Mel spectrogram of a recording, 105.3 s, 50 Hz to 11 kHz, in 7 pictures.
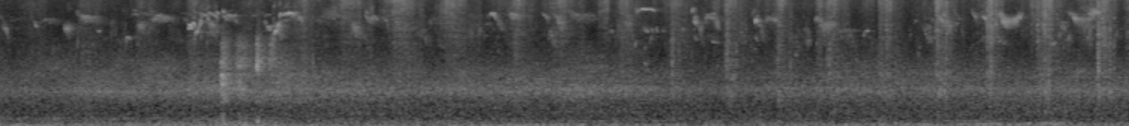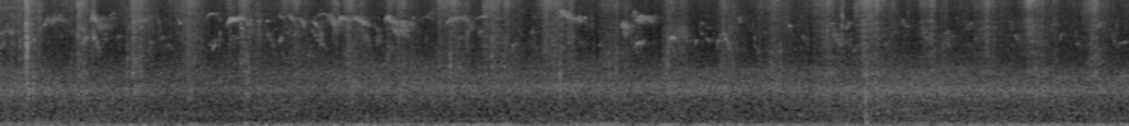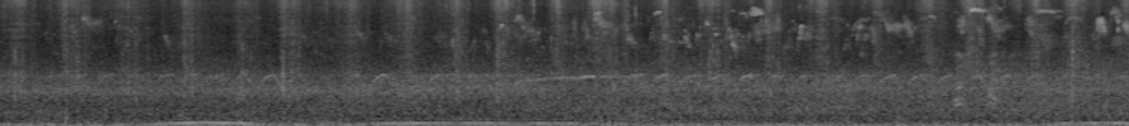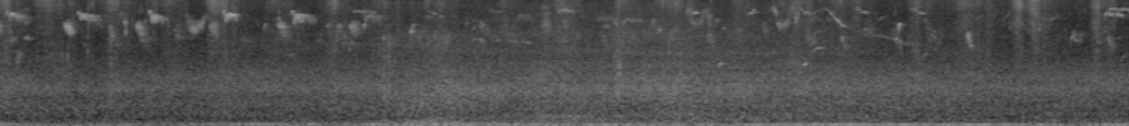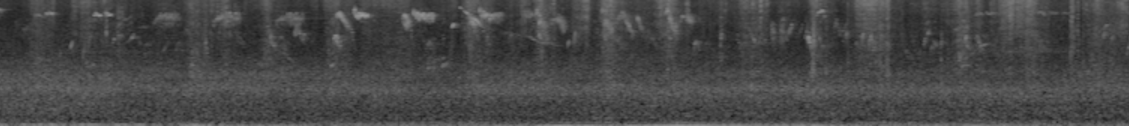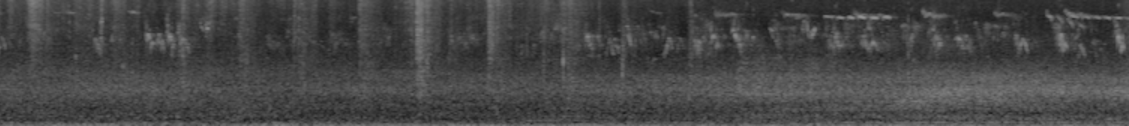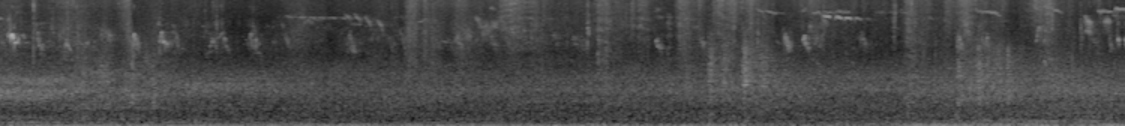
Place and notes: Contención Island Day 3 inner southeast - Walking to the sounds of Contención Island Day 3 Thursday January 7th
The Drive Moor Crescent Moorfield
Stand in the doorway of a shed
A flock of goldfinches flies
into the top of a roadside tree
then drift drop down onto one of the plots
